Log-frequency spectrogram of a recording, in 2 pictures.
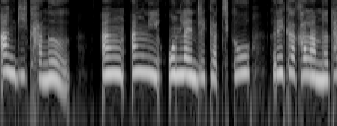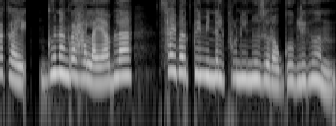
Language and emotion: Bodo, fearful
